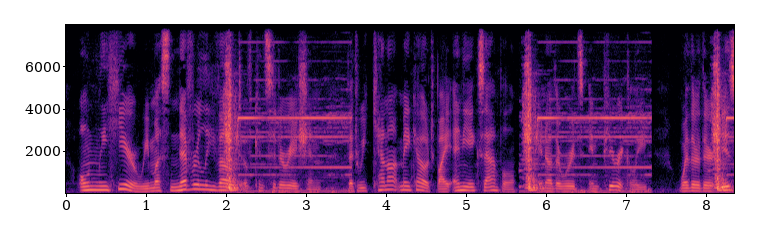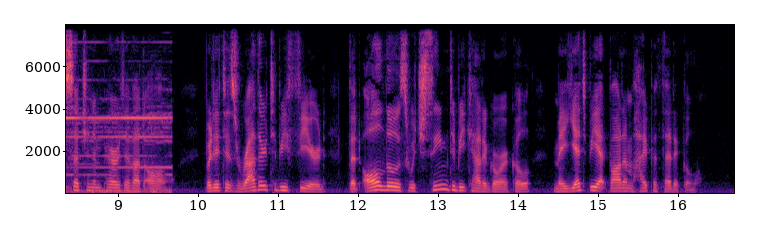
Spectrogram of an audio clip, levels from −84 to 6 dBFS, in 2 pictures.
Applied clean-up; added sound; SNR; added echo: none; Printer; -2 dB; none.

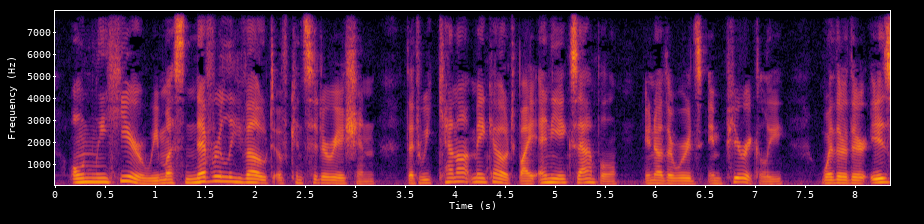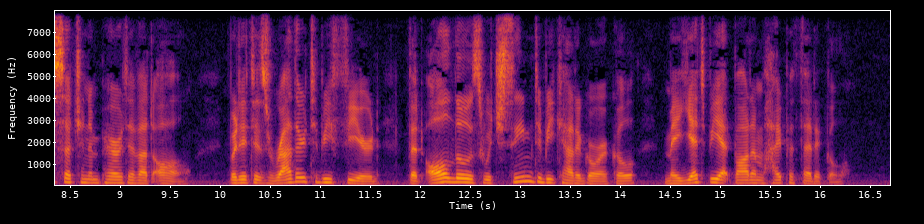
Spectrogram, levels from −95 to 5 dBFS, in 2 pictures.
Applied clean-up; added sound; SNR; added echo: none; none; none; none.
